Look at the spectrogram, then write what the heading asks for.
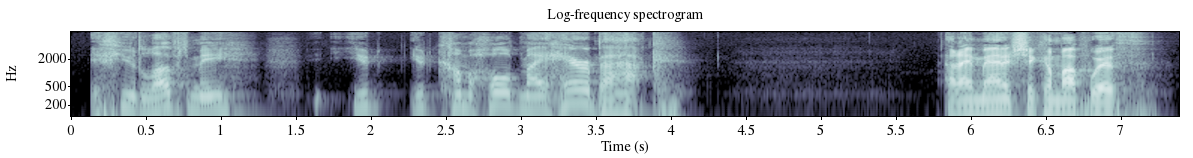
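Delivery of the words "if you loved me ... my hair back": feeble, thin, weak little voice. Retelling what a woman retching nearby said to him, imitating a thin, weak voice. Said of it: "in a very kind of thin, weak voice".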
